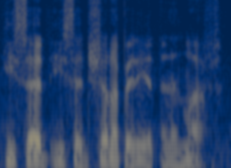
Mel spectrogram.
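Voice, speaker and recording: A man's voice: fairly low pitch, a little fast, no echo. A man in a casual livestream chat, joking around in a playful, wisecracking, sweary way. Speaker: voice actor in an audio series. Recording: noticeable noise, clicks.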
